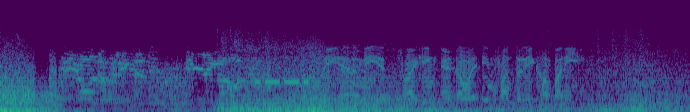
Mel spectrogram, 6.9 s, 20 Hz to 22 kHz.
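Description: Incendiary strike lands in Company of Heroes 3, a rumbling burst of artillery-like fire and crackling blasts under a dense battle soundscape, with a caster talking throughout.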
